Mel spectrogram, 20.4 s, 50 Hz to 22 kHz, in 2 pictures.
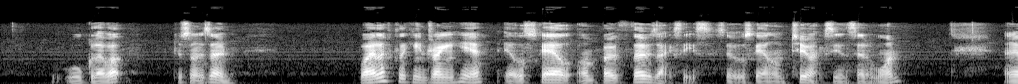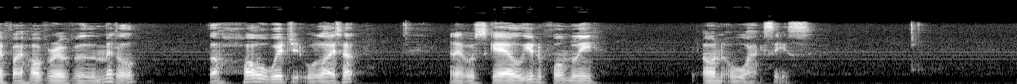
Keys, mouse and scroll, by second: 1.9-11.9 drag, 14.1-20.3 drag.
